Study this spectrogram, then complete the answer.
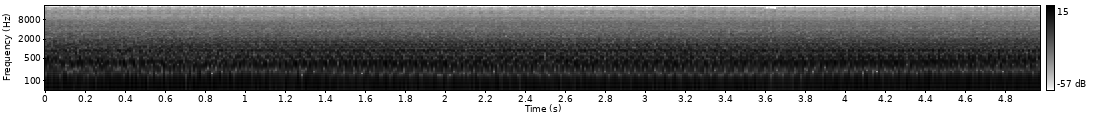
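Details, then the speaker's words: Toyota Fortuner diesel, about 170,000 km, in for noise at front of engine and alternator not charging; steady run around 2500 rpm during alternator test: smooth, even, quiet hum with no knocks or squeals; engine sounds healthy. "มีเสียงเครื่องยนต์ตัวนี้จะเป็นเอกลักษณ์เขานะเสียงเงียบมากๆอ้ะ"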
